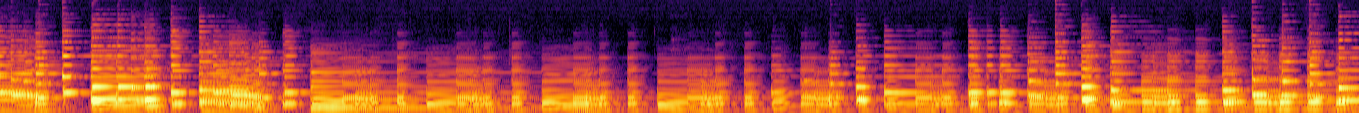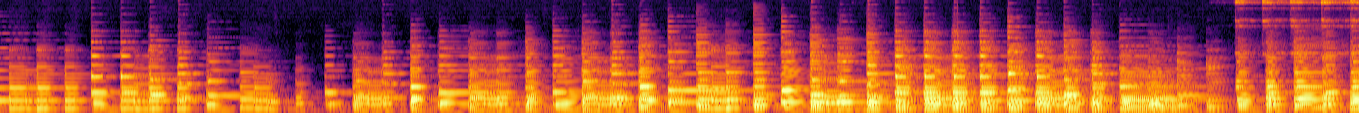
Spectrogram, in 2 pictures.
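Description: Grand piano played four hands, a duet of steady rhythmic chords and melody. It grows louder and fuller about two-thirds of the way through.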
